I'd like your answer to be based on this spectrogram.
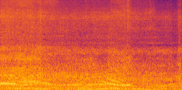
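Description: A field of race cars gets underway from the start, with loud, continuous engine roar and rising revs from several cars close by.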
